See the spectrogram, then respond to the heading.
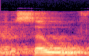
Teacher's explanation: واو ہونٹوں کو نا تمام گول کرتے ہیں، وہ آگے لاتے ہیں، یہ واولین ہے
